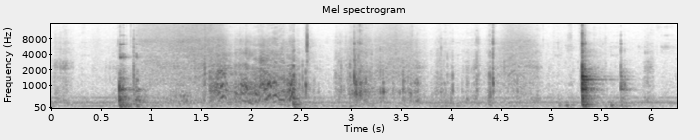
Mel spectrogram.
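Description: Objects being handled at close range: a click, then a couple of seconds of rustling and crinkling, scattered light clicks, and one sharp knock about five seconds in.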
